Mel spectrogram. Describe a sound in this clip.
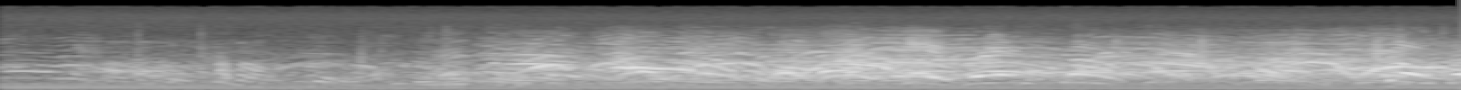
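A crowd cheers loudly outdoors, swelling as a play unfolds.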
